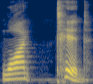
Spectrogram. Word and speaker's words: wanted: So I want to first say that id is like its own syllable. So you'll see what I mean in a moment. So we have the word wanted. You heard id. This part has two parts. Want, id.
